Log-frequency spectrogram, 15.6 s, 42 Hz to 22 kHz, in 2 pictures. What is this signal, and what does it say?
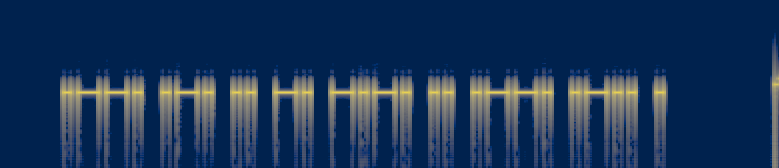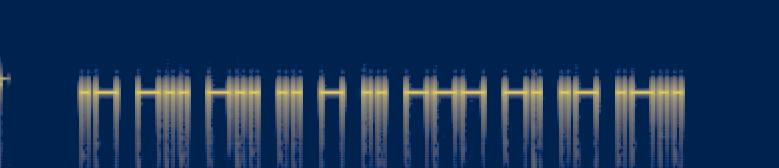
Morse code, heard as a keyed tone, about 17 wpm, 700 Hz. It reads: PRINCIPLE ADDITIONAL
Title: Sentences from Top 1400 Words - New Word Drill Alt - 17wpm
